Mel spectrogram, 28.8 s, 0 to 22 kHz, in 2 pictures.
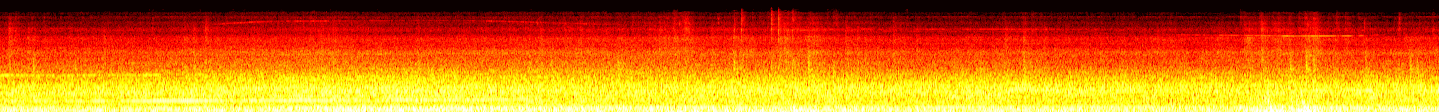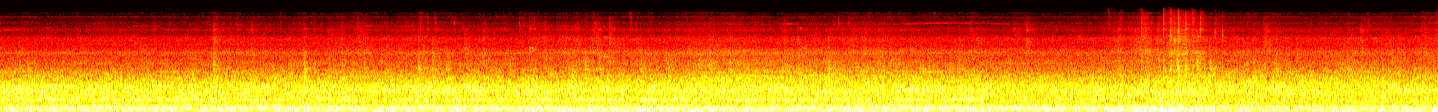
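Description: MAN NG 313 articulated bus with a Voith automatic gearbox, its diesel engine droning steadily while the bus is under way, with a whine that comes and goes. Two short knocks stand out, one about halfway through and one near the end.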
